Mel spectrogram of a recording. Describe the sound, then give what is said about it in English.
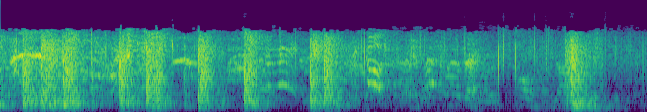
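A saloon shootout: a rapid, irregular volley of sharp, loud gunshots, about eight or nine bangs spread across several seconds, with excited voices and shouting mixed in between the shots. “Them two jacks at the start of the shooting went out the back door.”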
